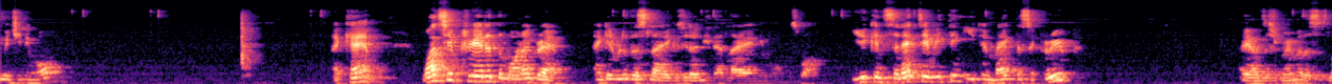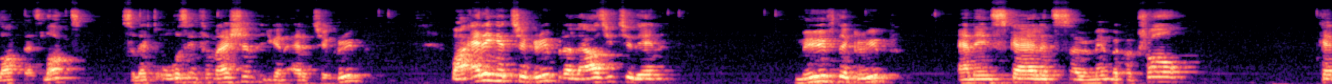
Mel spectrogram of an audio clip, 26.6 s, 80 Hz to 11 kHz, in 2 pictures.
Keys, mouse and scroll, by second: 2.4 Delete.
